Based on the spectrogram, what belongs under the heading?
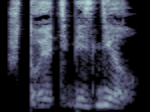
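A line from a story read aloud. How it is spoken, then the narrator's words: Wheezing. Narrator (Russian): прихрипел Бленский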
